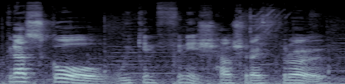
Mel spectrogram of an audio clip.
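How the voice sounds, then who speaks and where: A man's voice: medium pitch, animated, moderate pace, faint music behind. Rambling man streaming a game. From Iceland. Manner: rambling, trivia asides with restarts. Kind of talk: casual gameplay commentary.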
